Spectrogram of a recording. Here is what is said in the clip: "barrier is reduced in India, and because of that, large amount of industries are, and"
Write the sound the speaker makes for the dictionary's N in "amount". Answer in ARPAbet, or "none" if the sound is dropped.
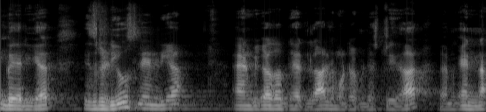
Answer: none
